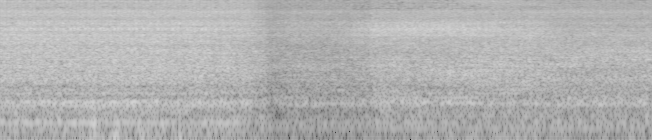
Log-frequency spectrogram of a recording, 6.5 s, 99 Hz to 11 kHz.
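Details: 2022+ Honda Civic LX 2.0-liter idling with belt refitted: steady, even idle hum with no squeal, chirp or rattle from the belt area; no noise heard.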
